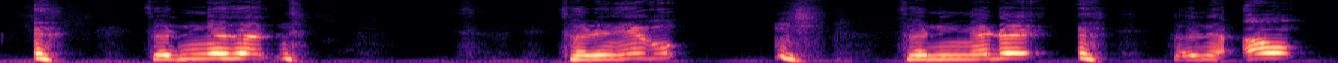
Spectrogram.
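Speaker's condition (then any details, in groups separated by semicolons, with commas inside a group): Brain lesion disability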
